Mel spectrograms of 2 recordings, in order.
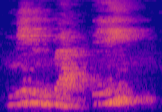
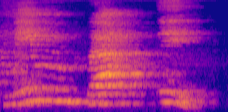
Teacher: Apabila ada nun sukun atau tanwin bertemu dengan huruf ba, maka dibaca dengan iqlab. Hukum bacanya iqlab, yaitu diganti dengan huruf mim. Contohnya min bakti dibaca mim bakti, ya.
